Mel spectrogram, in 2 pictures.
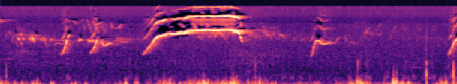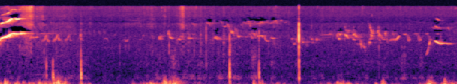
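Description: A sheepdog handler's whistle commands: two long whistles that rise sharply and then hold, about two and six seconds in, with shorter whistle notes between. Wind buffets the microphone throughout.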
